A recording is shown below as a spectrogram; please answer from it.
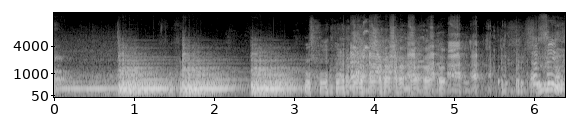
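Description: Grand piano: three loud chords struck about a second apart, each left ringing. The playing then breaks off into talk and laughter.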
